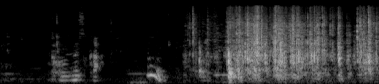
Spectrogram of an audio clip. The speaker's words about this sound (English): That one was cocked. That was fukakta. It was between. Okay, it landed between two other dice. 19.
